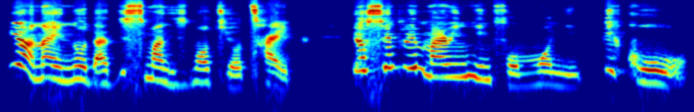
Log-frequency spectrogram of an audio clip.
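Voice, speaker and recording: A woman's voice: on the high side, huge pitch swings, moderate pace, sharp tone, no room sound, full character voice. A woman voicing an anxious young roommate in a folktale, earnest and begging, with a Nigerian accent. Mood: pleading.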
